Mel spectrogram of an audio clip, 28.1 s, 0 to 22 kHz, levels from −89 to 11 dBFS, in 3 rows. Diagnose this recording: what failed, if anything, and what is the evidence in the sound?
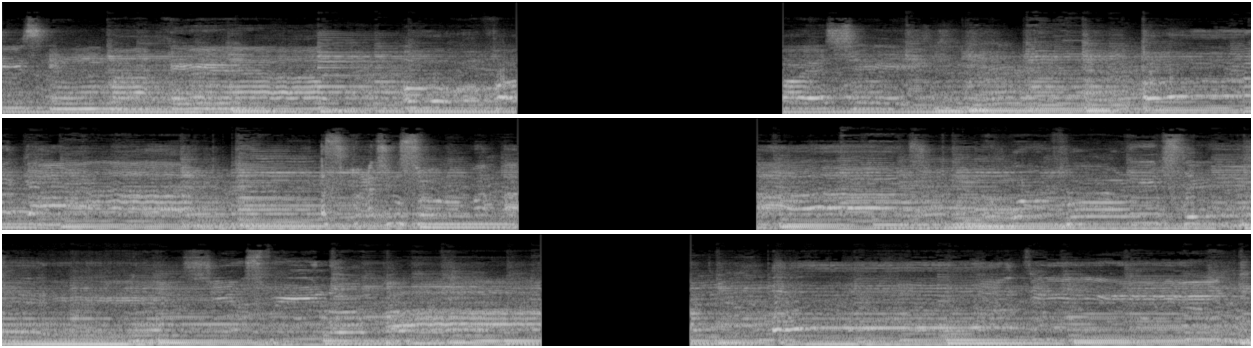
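Three playback stalls at the playback end: the sound cuts out mid-flow at 3.86 s for 2.0 s, at 13.24 s for 1.8 s, and at 22.78 s for 1.12 s, then carries on. The player was likely starved of data or had its thread blocked each time.

Two bursts of jitter buffer speed-up on the network receive side: 18.98 to 19.64 s runs at 115% speed, and 24.69 to 25.12 s at 109%, both with pitch unchanged. The receiver trimmed short pitch-period chunks, about a tenth of a second and about 50 ms in total, to drain a backed-up buffer.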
